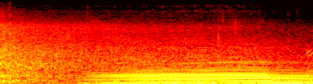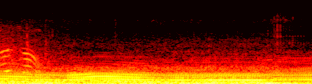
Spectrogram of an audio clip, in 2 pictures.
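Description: A car engine revs loudly with a deep, rising roar from inside the car.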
